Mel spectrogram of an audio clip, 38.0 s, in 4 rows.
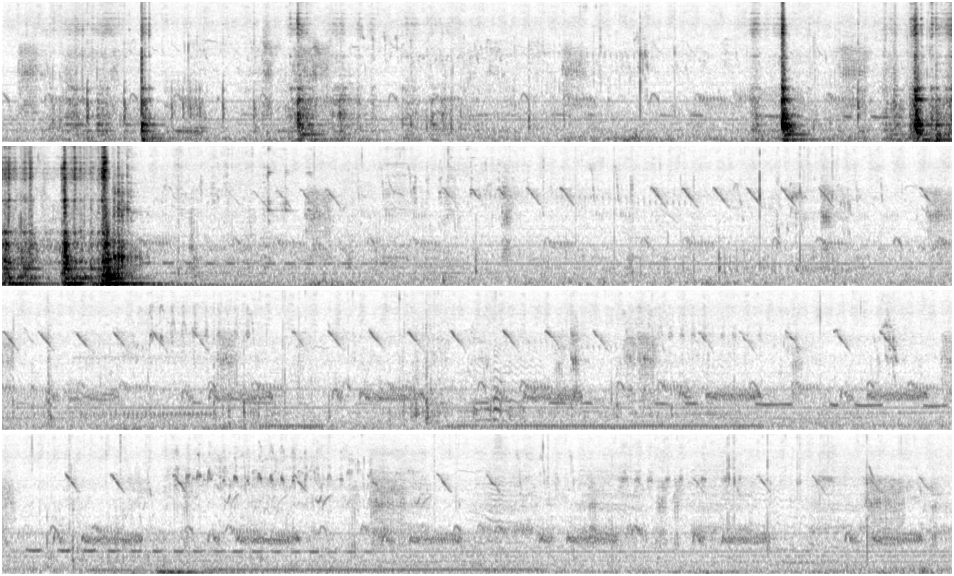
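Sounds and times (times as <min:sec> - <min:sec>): low clucking bird calls: 0:00.0 - 0:38.0
high falling bird chirps: 0:11.0 - 0:38.0.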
